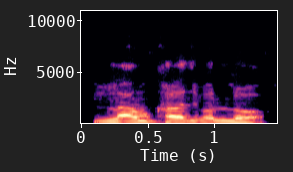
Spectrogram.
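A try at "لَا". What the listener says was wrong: টান দিবেন তো, টান কোথা হচ্ছে? লাম খাড়া জবর তো টান হবে।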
